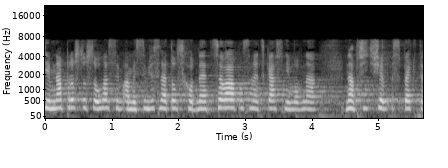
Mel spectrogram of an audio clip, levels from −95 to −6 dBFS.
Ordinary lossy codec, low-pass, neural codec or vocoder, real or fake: MP3, 48 kbps; 7.2 kHz; none; real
